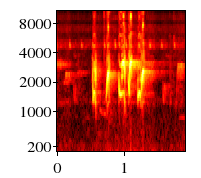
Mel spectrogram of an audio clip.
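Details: Caged decoy bulbul used to lure wild birds, recorded 13 April 2021 while wild birds came in three times. A short burst of bright, chattering whistled notes, rising and falling, in a quick phrase of about one second.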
